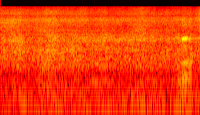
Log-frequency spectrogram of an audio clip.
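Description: Steady road traffic noise: a continuous rumble and hiss from passing cars, with a brief spoken exclamation near the end.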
